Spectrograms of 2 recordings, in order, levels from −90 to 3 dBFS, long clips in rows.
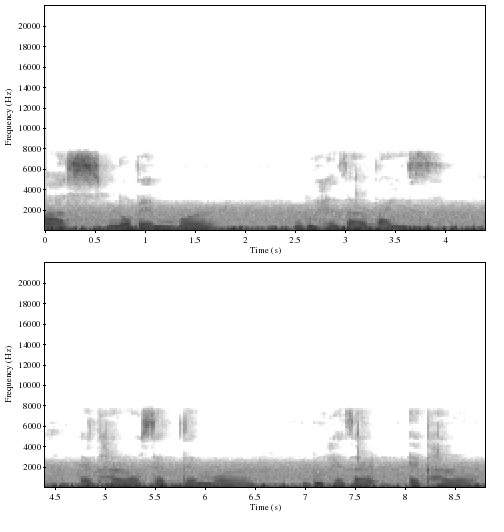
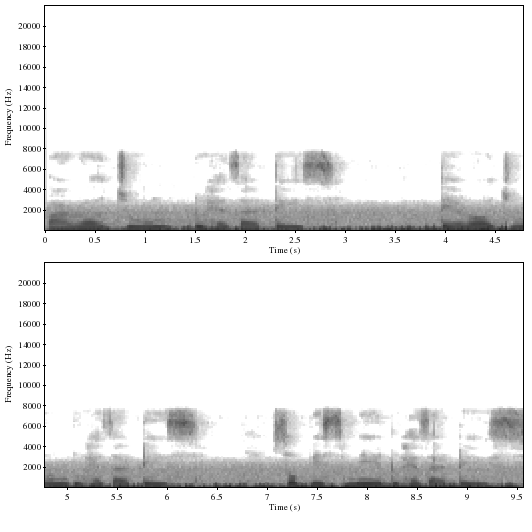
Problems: constant background noise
